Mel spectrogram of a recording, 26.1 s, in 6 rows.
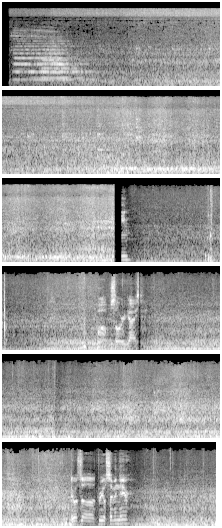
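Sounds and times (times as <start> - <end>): train horn chord: 0.2 - 2.2
street traffic: 0.2 - 26.0
train rumble and rail clatter: 0.4 - 13.8, 14.4 - 26.0.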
